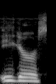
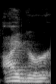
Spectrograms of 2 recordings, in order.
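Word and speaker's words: Eiger: uh and then just real quick uh this eager this eager software which is organize reinforce and optimize prints from anywhere so yeah what is eager of software so so it's pronounced Iger and it's actually I think one of the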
